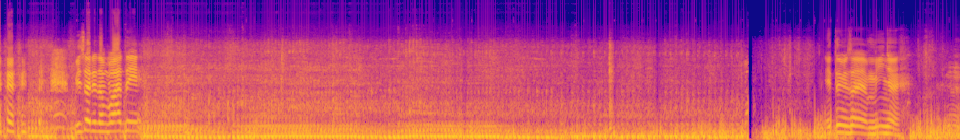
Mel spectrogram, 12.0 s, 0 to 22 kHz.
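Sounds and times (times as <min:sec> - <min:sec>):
motorcycle engine running: 0:00.0 - 0:09.4.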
